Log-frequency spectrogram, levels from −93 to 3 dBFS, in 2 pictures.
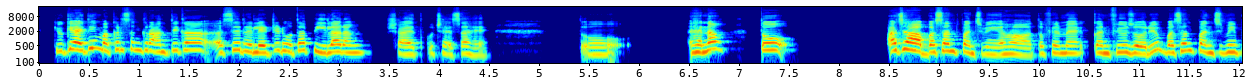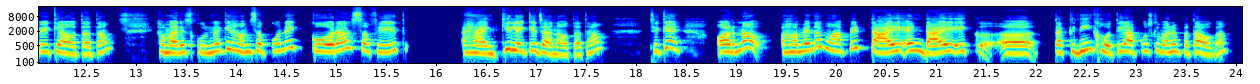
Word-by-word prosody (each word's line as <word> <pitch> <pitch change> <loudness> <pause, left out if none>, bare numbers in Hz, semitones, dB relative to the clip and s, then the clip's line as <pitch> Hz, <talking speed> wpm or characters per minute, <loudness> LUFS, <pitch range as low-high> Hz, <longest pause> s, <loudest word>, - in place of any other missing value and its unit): क्योंकि 300 +4 -4
I 340 -2 +9
think 400 -2 0
Makar 330 +3 -2
Sankranti 320 -4 -3
का 335 +1 0
से 335 +7 -4
रिलेटेड 275 +1 +1
होता 300 +2 -1
है 325 - -1
पीला 275 -2 +2
रंग, 260 -1 -3 0.3
शायद 220 -1 -4
कुछ 235 - -13
ऐसा 235 - -5
है 215 -4 -9 0.9
तो, 215 - -8 0.7
है 270 0 +3
ना? 345 +6 +6 0.4
तो 330 -3 +1 0.9
अच्छा 325 +1 +8
बसंत 290 +1 +1
पंचमी 230 -6 -3
हाँ, 215 -3 -1
तो 235 - -6
फिर 250 +2 -4
मैं 245 0 -3
कन्फ्यूज़ 260 0 -2
हो 245 - +4
रही 250 +7 -3
हूँ। 335 - -6
बसंत 310 +5 0
पंचमी 265 -3 -1
पे 285 +2 -4
क्या 270 -2 0
होता 225 -1 -1
था, 325 +8 -4 0.5
हमारे 260 -1 +3
स्कूल 260 -1 -8
में 300 +3 -1
कि 370 - -1
हम 280 -5 0
सबको 295 +1 -2
ना 375 - -4
एक 425 -1 -7
कोरा 295 +4 +4
सफ़ेद 300 +3 -4 0.6
हैंकी 255 +6 +1
लेके 310 -2 +1
जाना 245 -6 0
होता 205 0 -4
था, 280 - -5 0.5
ठीक 290 +6 -5
है? 385 -4 -1 0.4
और 280 0 +5
ना, 385 +7 +3 0.4
हमें 280 +3 +2
ना 435 - -2
वहाँ 310 -5 +1
पे 395 - -2
टाइ 255 +1 +7
एंड 310 -1 +2
डाई 250 +4 +6
एक 265 0 -4
अ, 250 -6 +2 0.3
तकनीक 285 +6 -2
होती 275 -1 -1
है 295 - +3
आपको 275 +2 0
उसके 300 +1 -9
बारे 275 +1 0
में 280 - -9
पता 260 0 0
होगा 240 +7 -3
280 Hz, 185 wpm, -25 LUFS, 255-315 Hz, 0.9 s, I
